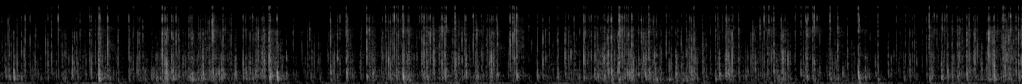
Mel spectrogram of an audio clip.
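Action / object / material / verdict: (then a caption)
scrape / plastic bag of dried egg noodles / plastic / none. A medium clear plastic bag full of dried egg noodles is held upright while long nails and fingertips scratch and squeeze it. The result is a dense, continuous stream of bright, sharp crinkles with small crunchy cracks and very little low end.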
